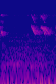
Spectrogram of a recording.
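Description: A brown Silkie chicken gives a brief, faint cluck close by, a short chirpy call over low background rumble.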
